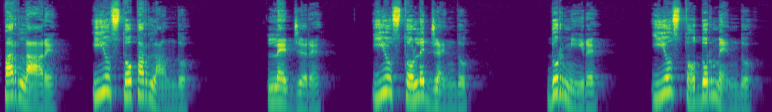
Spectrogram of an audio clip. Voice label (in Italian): Easy Italian Presente progressivo Costruzione; Italianglot; Easy Italian Pack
